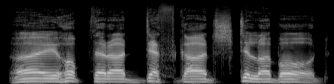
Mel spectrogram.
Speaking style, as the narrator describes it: growled, out for blood

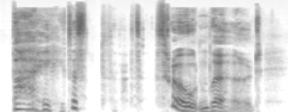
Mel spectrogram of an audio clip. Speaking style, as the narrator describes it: he stammered

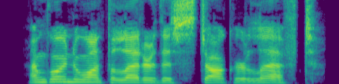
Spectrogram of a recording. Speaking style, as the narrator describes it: Clutterbuck said

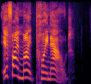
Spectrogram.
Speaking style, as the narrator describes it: Perry said in a loud voice that echoed around the large stone chamber

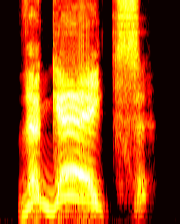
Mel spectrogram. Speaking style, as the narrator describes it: Kul roared

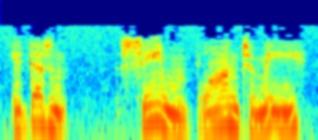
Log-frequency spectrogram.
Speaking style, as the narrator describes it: Ellie said, and now her voice trembled

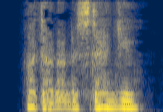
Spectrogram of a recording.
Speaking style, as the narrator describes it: Doral said quietly

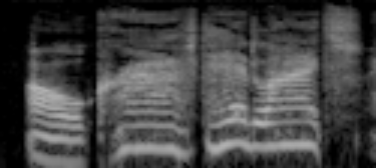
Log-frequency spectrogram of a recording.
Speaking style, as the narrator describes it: Harry moaned

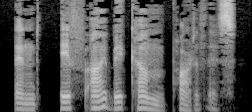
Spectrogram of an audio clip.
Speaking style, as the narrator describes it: Hatch said more slowly

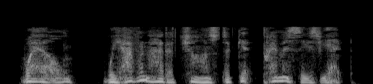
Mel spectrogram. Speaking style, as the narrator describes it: said Fred, dropping his voice even lower

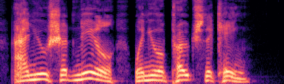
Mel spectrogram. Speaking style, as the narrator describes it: Brian the Blue corrected sharply

